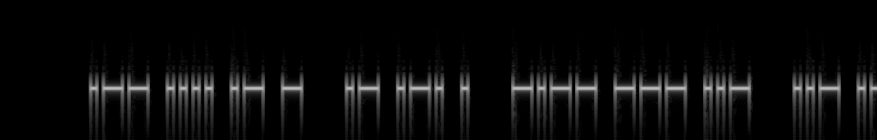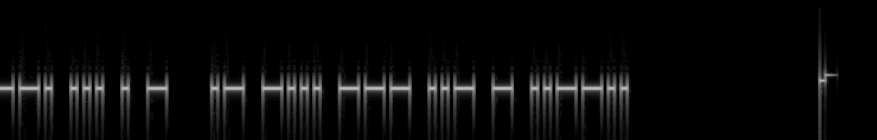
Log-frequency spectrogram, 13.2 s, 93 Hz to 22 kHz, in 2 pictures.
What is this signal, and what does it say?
Morse code, heard as a keyed tone, about 25 wpm, 700 Hz. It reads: WHAT ARE YOU UPSET ABOUT?
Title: Sentences from Top 1000 Words - Review Part 5 - 25wpm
